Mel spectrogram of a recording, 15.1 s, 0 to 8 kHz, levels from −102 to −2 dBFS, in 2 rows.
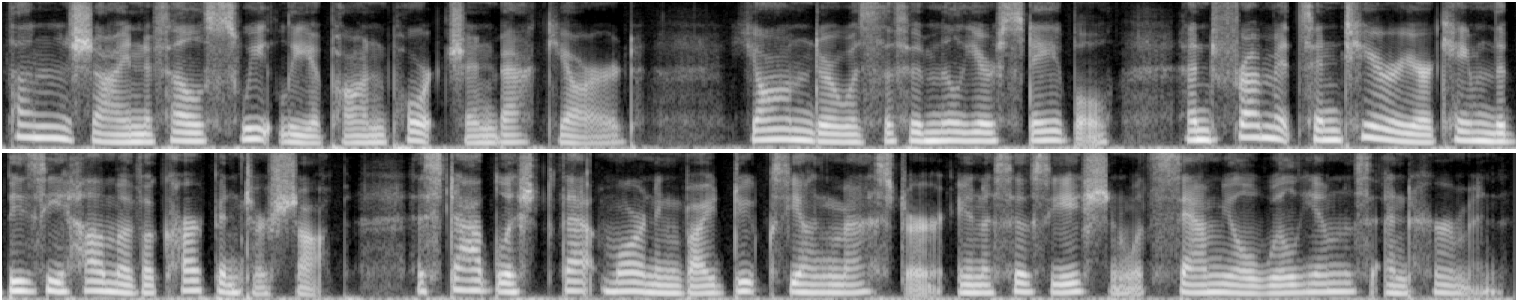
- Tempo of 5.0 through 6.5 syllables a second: No, 4.6 syllables/s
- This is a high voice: No, medium, 175 Hz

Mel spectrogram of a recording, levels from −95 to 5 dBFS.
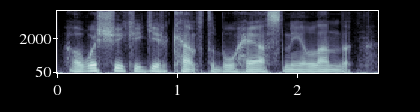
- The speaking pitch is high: No, low, 100 Hz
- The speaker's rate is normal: No, fast, 225 wpm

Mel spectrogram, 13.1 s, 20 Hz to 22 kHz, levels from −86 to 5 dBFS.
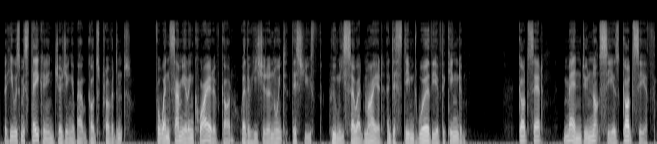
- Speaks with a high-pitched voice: No, low, 105 Hz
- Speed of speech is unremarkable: Yes, average, 185 wpm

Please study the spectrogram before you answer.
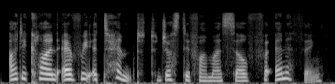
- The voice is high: Yes, high, 205 Hz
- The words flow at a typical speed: Yes, average, 160 wpm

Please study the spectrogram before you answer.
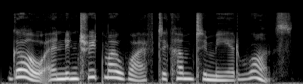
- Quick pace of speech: Yes, fast, 215 wpm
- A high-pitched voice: Yes, high, 245 Hz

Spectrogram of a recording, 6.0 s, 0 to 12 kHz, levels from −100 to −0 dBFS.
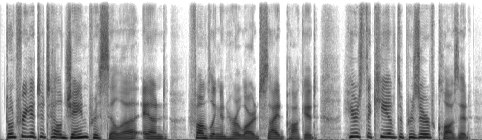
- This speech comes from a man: No, female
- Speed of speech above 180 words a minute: Yes, average, 200 wpm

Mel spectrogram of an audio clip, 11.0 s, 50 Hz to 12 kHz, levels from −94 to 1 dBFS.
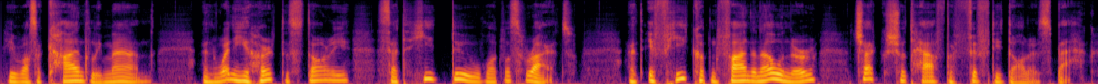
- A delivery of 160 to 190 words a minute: Yes, average, 170 wpm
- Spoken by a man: Yes, male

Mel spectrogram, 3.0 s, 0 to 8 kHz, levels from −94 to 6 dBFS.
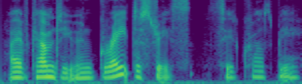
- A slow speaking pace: No, average, 200 wpm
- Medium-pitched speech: Yes, medium, 165 Hz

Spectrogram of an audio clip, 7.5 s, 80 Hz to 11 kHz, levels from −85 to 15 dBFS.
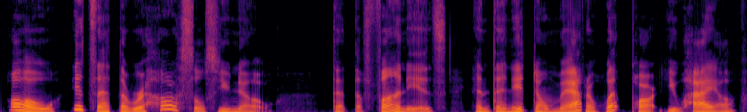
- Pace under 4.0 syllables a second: Yes, 3.7 syllables/s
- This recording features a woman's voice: Yes, female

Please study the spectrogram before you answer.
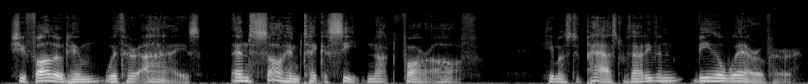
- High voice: No, low, 125 Hz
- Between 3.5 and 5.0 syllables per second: Yes, 4.6 syllables/s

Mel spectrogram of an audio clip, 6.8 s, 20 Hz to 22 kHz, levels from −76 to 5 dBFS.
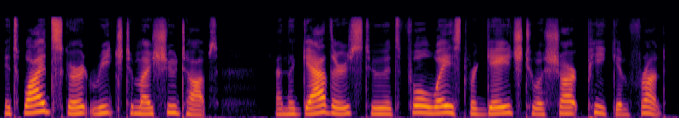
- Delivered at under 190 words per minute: No, average, 195 wpm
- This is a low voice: No, high, 200 Hz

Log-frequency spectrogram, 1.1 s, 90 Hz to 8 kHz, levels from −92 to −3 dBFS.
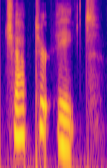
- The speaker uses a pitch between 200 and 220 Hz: Yes, high, 205 Hz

